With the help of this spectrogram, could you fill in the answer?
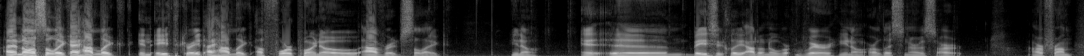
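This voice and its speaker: A man's voice: low voice, steady tone, normal speed, dry recording, clean studio sound. A Serbian teenage boy, a native Serbian speaker, co-hosting a podcast in casual chat, rambling with many fillers and restarts. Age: teens. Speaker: podcast co-host.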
